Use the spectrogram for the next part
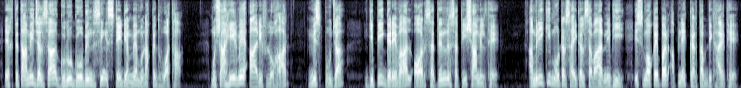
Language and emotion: Urdu, neutral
